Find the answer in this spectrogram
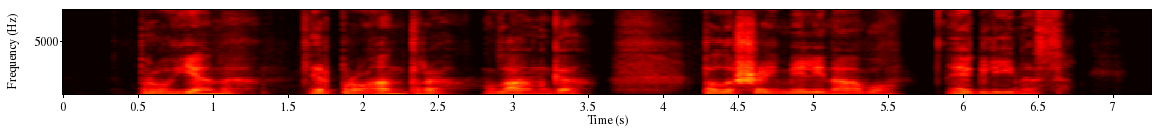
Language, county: Lithuanian, Alytus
